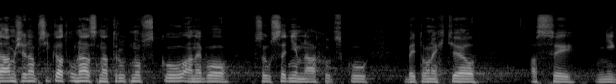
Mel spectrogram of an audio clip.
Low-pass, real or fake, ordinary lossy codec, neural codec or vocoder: 10.8 kHz; real; Opus, 64 kbps; none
